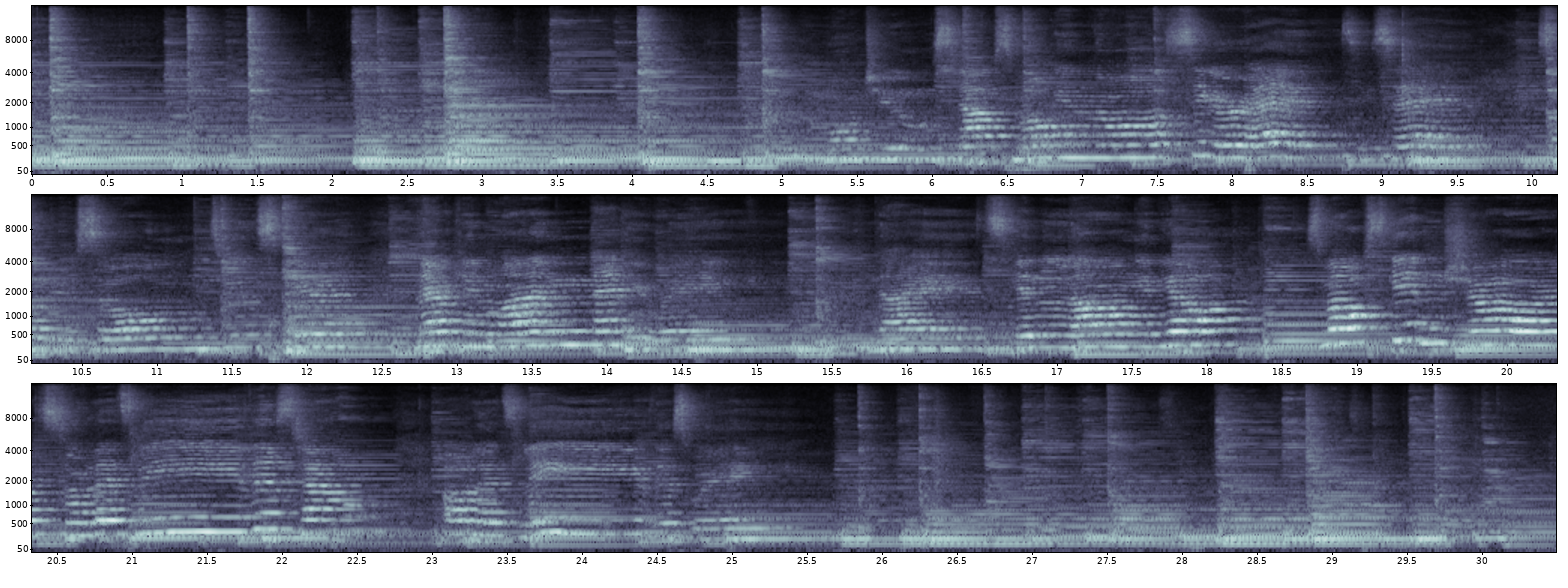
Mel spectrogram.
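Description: A woman singing to her own acoustic guitar. The guitar plays alone at first, and her voice comes in about six seconds in and carries on over the guitar, with a short break in the singing about three quarters of the way through.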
